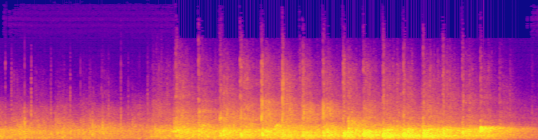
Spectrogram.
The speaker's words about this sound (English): Another round of applause for the choir.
